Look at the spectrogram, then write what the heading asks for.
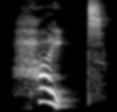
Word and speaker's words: height: how about this one height height this one tends to get confused with hate that's a completely different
